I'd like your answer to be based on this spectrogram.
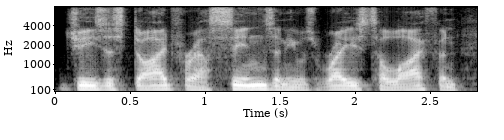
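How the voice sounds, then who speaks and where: A man's voice: fairly low pitch, steady tone, moderate pace, a little mellow, no echo. A middle-aged Australian man, a pastor, telling his faith story in a casual interview, with many ums and restarts.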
